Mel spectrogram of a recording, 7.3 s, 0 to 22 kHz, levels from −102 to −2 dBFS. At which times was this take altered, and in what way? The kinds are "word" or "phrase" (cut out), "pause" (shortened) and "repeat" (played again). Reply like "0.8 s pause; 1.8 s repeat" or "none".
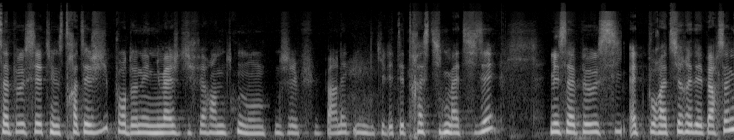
2.3 s word; 2.7 s pause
